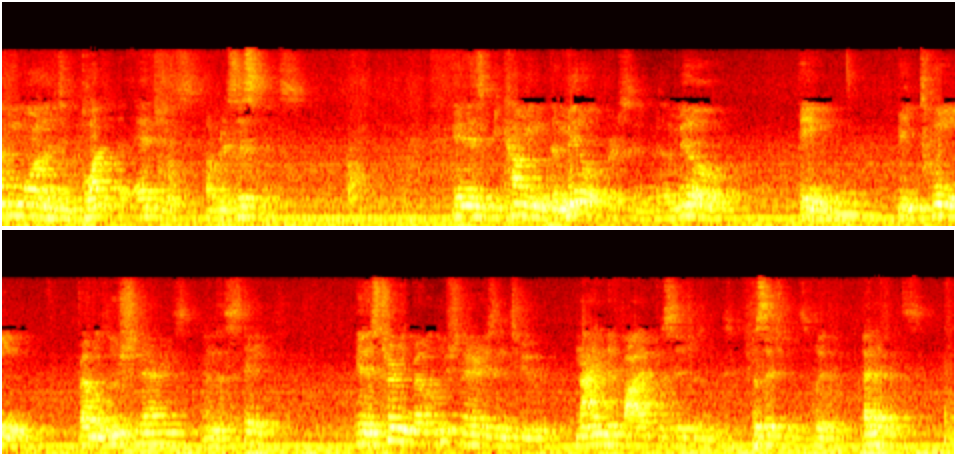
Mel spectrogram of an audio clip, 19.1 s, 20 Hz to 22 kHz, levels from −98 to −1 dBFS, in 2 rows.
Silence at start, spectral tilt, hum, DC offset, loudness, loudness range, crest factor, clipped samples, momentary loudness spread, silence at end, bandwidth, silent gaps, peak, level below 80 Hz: 0 s; -6.5 dB/octave; none; under 0.1%; -15 LUFS; 4 LU; 14 dB; under 0.1%; 14 LU; 0 s; 10.5 kHz; none; 0 dBFS; -26 dBFS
